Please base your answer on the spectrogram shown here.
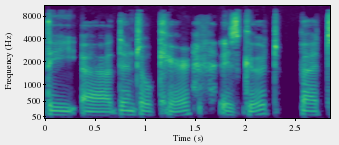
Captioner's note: speaking French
